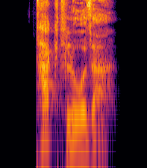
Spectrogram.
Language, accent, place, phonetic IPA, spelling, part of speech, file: German, Germany, Berlin, [ˈtaktˌloːzɐ], taktloser, adjective, De-taktloser.ogg
- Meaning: 1. comparative degree of taktlos 2. inflection of taktlos: strong/mixed nominative masculine singular 3. inflection of taktlos: strong genitive/dative feminine singular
